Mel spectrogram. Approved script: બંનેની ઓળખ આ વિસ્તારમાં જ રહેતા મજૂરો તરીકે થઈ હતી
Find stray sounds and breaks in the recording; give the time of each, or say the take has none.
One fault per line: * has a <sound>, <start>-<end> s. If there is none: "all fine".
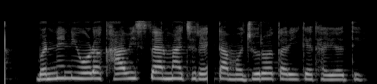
* has a dropout, 2.1-2.1 s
